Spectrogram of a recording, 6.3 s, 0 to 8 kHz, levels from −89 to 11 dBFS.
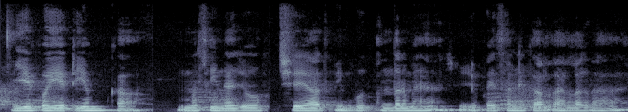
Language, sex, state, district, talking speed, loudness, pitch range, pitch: Hindi, male, Bihar, Saran, 200 wpm, -18 LUFS, 120-130 Hz, 120 Hz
